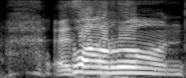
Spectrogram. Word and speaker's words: Cuarón: Alfonso Cuarón. – Yeah. – Cuarón, excuse me.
